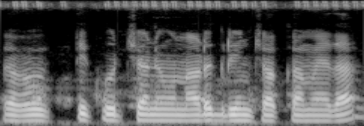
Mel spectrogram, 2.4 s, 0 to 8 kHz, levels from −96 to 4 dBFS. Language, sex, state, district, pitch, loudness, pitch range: Telugu, male, Telangana, Hyderabad, 135 Hz, -17 LUFS, 130-140 Hz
